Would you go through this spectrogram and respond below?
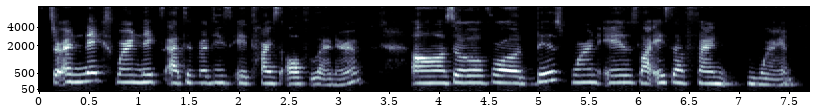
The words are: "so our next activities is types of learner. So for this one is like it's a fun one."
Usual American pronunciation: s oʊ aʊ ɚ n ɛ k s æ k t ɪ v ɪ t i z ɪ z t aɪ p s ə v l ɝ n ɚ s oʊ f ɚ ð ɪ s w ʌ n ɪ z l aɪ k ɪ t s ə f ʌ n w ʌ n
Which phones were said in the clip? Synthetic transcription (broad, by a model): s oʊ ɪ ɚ n ɛ k s æ k t ɪ v ɪ t i z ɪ t aɪ s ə f l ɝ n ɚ s oʊ f ɚ ð ɪ s w ʌ n ɪ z l aɪ k ɪ t s ə f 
